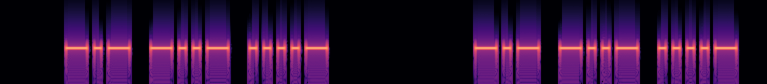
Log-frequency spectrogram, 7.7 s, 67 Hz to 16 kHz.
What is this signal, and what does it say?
Morse code, heard as a keyed tone, about 17 wpm, 700 Hz. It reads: KX4 KX4
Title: USA Call Sign Prefixes - Repeated 2x - 17wpm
